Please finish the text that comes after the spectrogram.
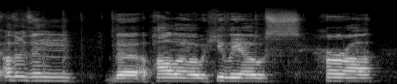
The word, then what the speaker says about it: Hera: They have fairly regular ergonomics other than the Apollo, Helios, Hera. Yes, I said Hera. It's actually pronounced Hera, but pronunciation is for nerds.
